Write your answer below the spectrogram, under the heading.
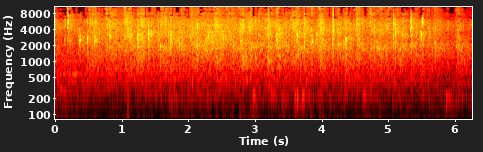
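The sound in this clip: An audience at a ministry gathering applauds to welcome a speaker onto the stage, with dense, steady clapping that keeps an even loudness throughout.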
